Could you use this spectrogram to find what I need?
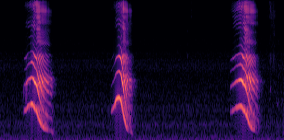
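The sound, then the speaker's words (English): Three cow elk calls blown on an elk call, each a short, high, nasal mew that rises and then falls, separated by roughly two-second pauses, fairly loud with no talking. “And again, it kind of goes back to, you know, that cow routine I talked about.”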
